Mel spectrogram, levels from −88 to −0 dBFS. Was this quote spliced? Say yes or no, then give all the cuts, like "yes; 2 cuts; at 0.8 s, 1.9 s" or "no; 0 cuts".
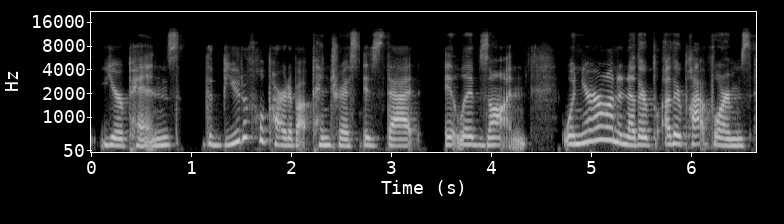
yes; 1 cut; at 2.7 s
